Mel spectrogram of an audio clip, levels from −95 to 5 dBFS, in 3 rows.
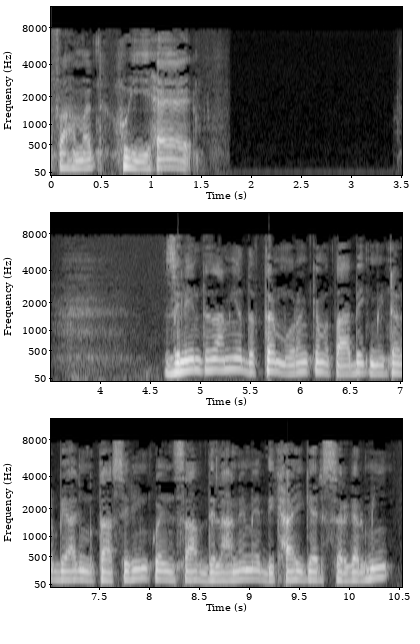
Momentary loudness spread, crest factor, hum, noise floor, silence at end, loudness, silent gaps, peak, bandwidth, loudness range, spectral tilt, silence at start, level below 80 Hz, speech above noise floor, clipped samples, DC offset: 6 LU; 20 dB; none; -70 dBFS; 0.15 s; -19 LUFS; none; 0 dBFS; 8 kHz; 7 LU; -6 dB/octave; 0 s; -56 dBFS; 52 dB; under 0.1%; under 0.1%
